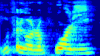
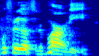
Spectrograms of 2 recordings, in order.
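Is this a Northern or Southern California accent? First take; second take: Southern; Northern. First: It has an LA, Southern California accent. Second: It has a Northern California accent.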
